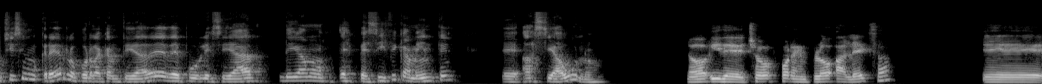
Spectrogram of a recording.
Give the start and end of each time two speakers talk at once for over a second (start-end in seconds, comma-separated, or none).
none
